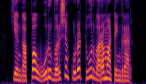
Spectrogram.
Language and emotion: Tamil, angry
